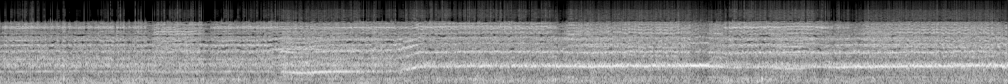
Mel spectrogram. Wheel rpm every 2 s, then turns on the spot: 160, 160, 210, 220, 210.
none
